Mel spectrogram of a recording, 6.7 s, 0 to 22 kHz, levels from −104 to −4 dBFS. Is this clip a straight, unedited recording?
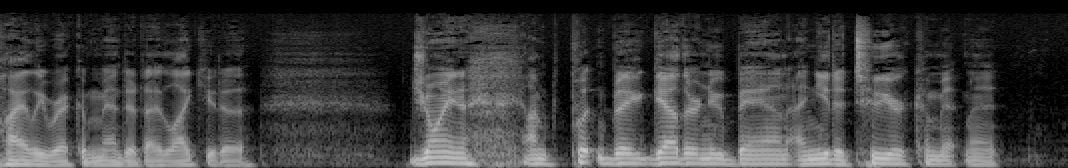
yes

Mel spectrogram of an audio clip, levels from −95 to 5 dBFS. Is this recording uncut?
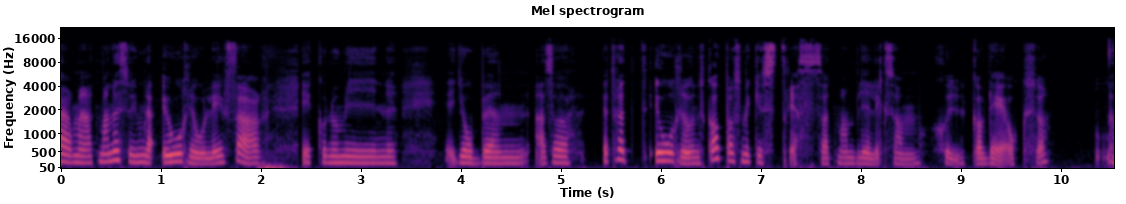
no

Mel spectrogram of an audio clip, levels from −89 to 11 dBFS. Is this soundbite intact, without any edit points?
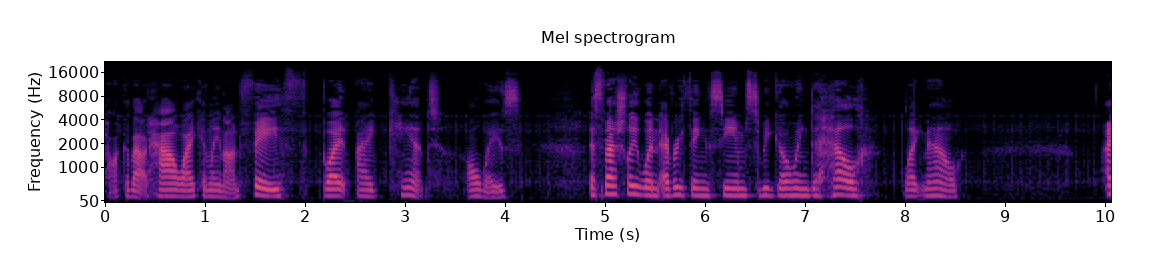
yes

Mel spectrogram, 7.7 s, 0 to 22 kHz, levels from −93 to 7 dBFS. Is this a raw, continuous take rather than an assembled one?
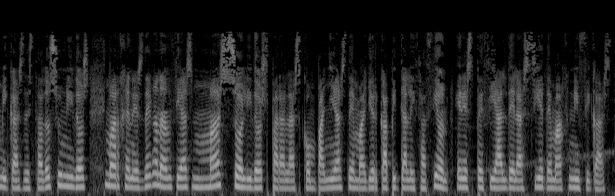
no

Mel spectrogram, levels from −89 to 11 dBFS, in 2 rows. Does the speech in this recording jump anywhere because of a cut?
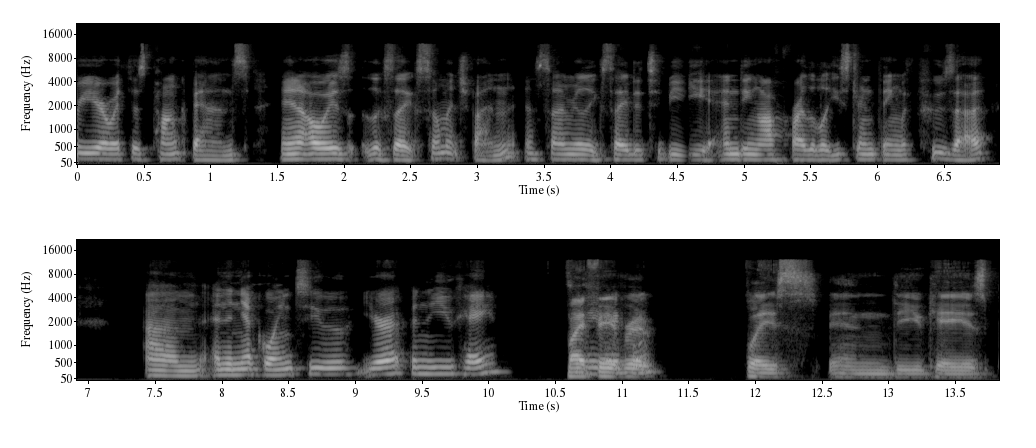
no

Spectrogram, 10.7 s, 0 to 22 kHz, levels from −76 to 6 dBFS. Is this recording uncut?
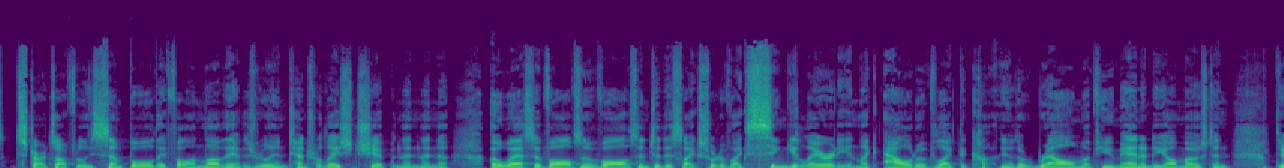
no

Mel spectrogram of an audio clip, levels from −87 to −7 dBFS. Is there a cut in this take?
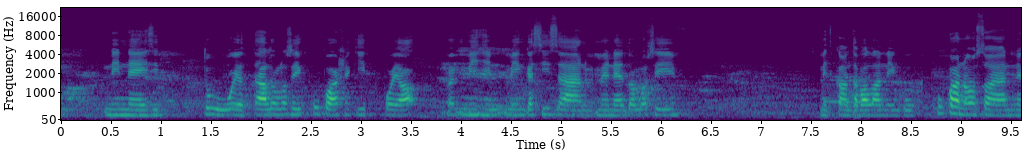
yes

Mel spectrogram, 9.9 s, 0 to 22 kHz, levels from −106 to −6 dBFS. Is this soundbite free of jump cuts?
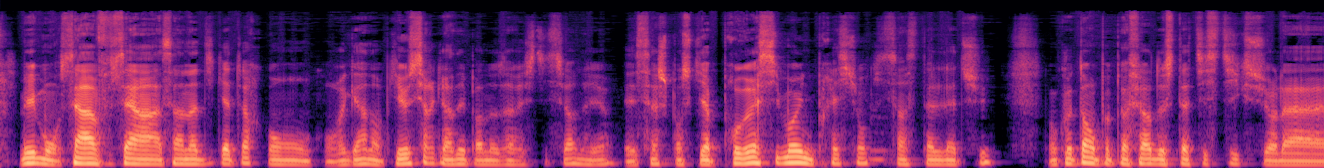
no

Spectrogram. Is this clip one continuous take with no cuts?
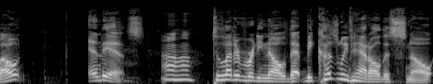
no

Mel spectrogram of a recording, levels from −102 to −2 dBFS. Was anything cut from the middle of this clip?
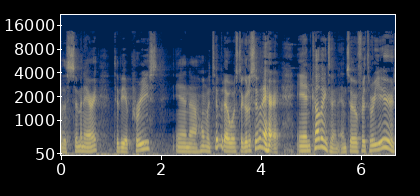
no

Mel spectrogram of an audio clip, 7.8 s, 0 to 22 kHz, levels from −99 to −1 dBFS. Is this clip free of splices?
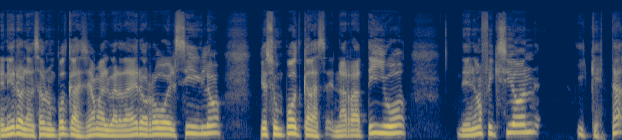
yes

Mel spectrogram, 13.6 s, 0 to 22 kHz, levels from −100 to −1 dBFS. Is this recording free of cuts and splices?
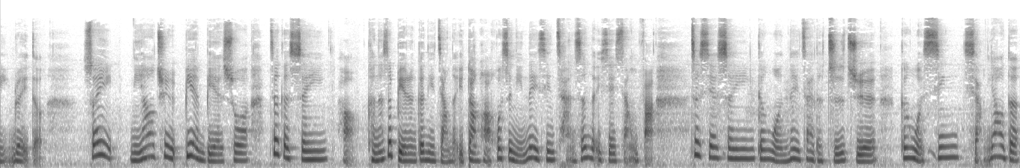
no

